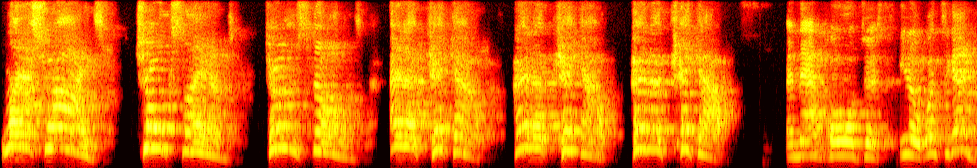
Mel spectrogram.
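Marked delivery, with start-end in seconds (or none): 0.0-7.2 high-pitched imitated ringside calls; Jim Ross call. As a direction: punch out each phrase like an excited announcer. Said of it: "Jim Ross hits the, you know, iconic".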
